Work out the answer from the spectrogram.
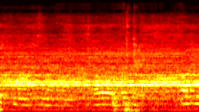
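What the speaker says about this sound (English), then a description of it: "that grinder there is a beast" A heavy-duty meat grinder working through still-frozen meat at a farm grinding session, a loud steady motor whine running throughout with low grinding rumbles underneath.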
